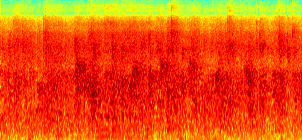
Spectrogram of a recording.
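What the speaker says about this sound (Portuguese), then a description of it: "Você pode aplaudir o Senhor?" A church congregation applauds together, a soft, even wash of many hands clapping heard from a distance and sustained for a few seconds.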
